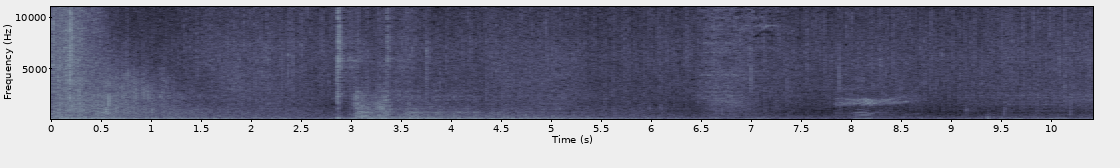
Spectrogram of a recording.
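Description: A Confringo fire spell in the video game Hogwarts Legacy goes off as a loud, sharp blast followed by a rolling, crackling rumble that fades, with a short tonal chime later on.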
